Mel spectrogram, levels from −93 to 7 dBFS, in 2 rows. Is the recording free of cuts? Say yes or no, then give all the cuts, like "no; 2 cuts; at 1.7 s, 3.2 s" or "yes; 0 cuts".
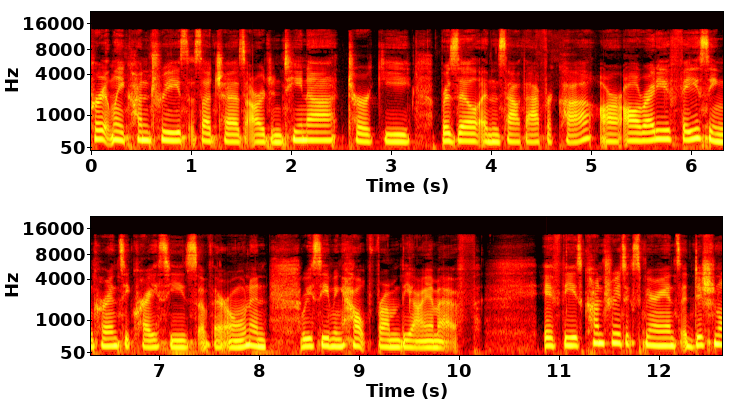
no; 1 cut; at 8.4 s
